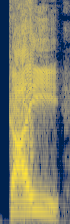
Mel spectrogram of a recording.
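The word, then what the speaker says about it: χ: सुनिएगा डिफिकल्ट है सुनिए प्रोनाउंस्ड एज काई काई मतलब सी एच आई जैसे केमिस्ट्री वाला है ना वैसे ही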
